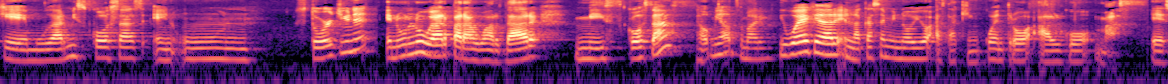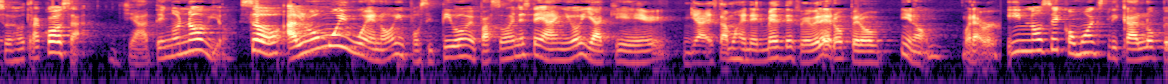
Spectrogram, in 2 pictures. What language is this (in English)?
Spanish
